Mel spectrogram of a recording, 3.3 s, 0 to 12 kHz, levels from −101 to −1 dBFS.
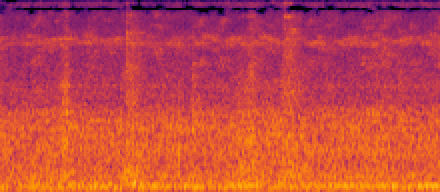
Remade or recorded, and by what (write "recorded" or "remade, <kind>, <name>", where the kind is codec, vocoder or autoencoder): recorded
